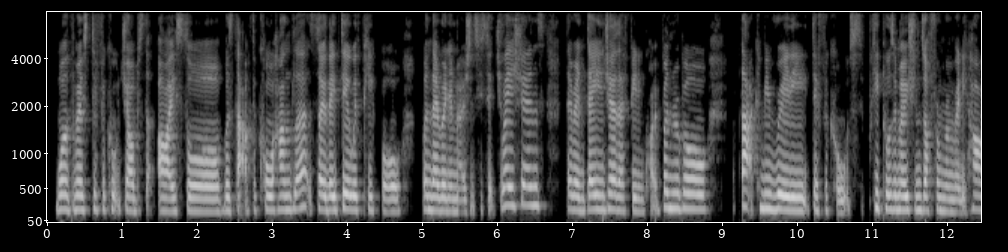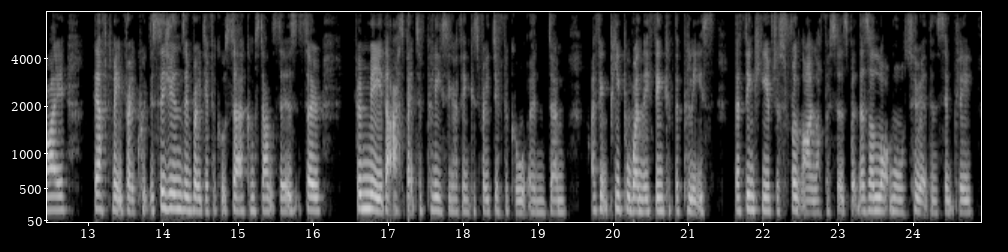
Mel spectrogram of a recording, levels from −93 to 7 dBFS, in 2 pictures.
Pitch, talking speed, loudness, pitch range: 195 Hz, 220 wpm, -20 LUFS, 185-210 Hz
